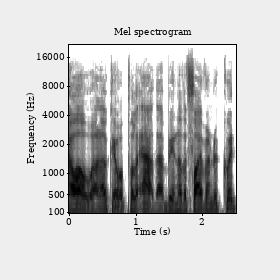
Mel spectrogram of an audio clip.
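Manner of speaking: ordinary delivery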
